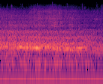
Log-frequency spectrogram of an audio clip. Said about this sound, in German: Flo steigt in die Straßenbahn.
